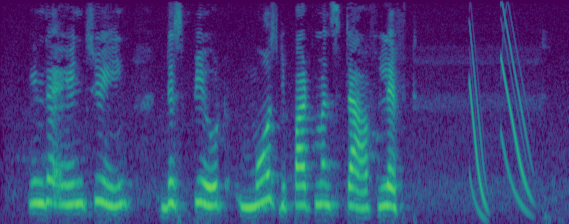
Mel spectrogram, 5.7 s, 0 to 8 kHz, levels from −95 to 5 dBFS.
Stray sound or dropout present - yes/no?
yes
